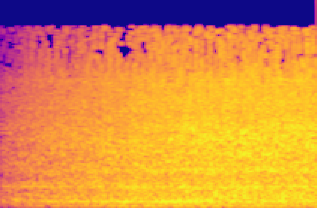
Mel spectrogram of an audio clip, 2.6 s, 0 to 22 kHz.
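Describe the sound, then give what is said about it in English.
A steady roar of water gushing into the large tank of a water truck being filled at the city fire department in Cuneo, Italy, at 8 in the morning, about 8,000 litres over 15 minutes; it builds over the first second, then holds as a dense, continuous rush with a faint low hum beneath. “It's 8 o'clock in the morning in Cuneo, and a water truck is being filled up at the city's fire department.”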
